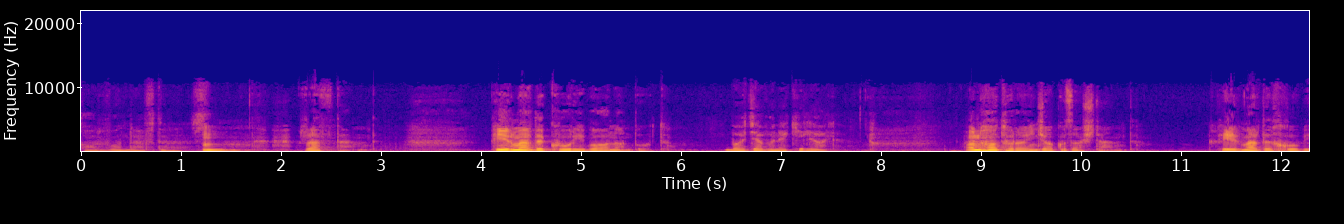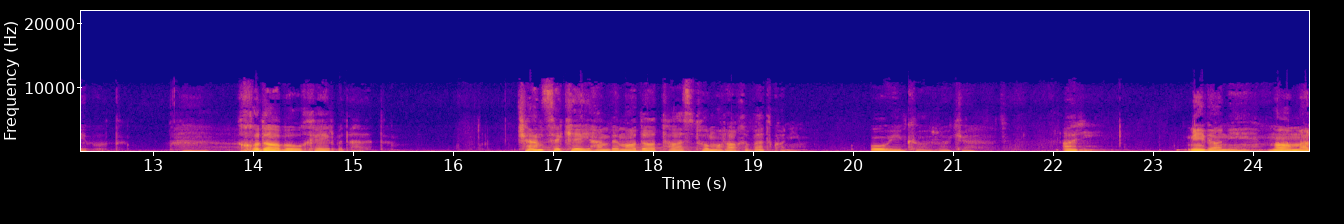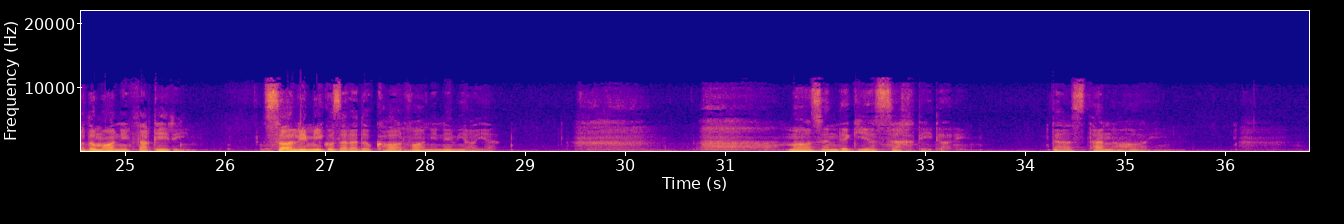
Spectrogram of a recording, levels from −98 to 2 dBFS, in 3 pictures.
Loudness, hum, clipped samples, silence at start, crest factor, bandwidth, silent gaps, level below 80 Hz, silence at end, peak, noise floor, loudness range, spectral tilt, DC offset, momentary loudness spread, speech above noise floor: -24 LUFS; none; under 0.1%; 0.05 s; 24 dB; 11.5 kHz; none; -42 dBFS; 1.4 s; -2 dBFS; -58 dBFS; 12 LU; -6.5 dB/octave; under 0.1%; 24 LU; 35 dB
